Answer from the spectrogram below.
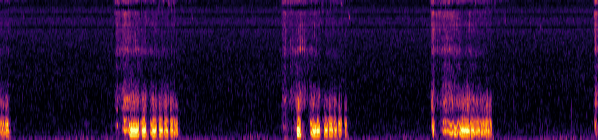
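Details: Cat, snoring or grunting uncertain: three rough, fluttering breath noises at regular intervals, about five a minute, in a quiet room; snoring.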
